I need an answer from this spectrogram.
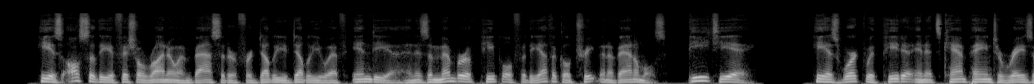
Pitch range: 85-115 Hz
